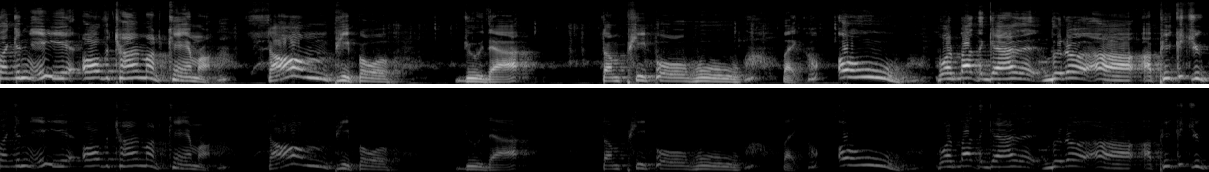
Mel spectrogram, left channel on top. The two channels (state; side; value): quieter; right; 22.3 dB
